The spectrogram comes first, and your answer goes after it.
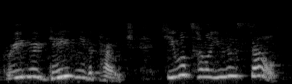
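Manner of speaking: put-on high, pleading boy voice; desperate boy.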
